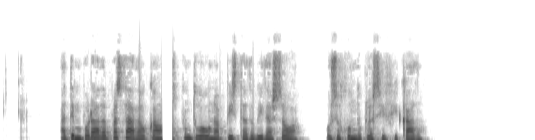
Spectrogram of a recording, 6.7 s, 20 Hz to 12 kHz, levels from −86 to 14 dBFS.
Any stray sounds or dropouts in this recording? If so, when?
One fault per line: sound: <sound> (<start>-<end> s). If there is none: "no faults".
sound: dropout (2.0-2.2 s)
